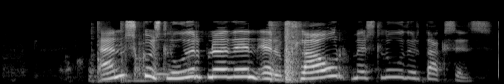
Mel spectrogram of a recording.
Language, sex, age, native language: Icelandic, female, 50-59, Icelandic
